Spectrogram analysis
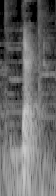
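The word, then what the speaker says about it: debt: इस वर्ड को बहुत से लोग डैप पढ़ते हैं, मैं भी डैप पढ़ा करता था, वर्ड टू वर्ड जैसे हम पढ़ते हैं, पर इसकी एग्जैक्ट प्रोनाउंसिएशन क्या है? डैट। व्हाट? डैट। बा साउंड नहीं है, डैट, जिसको हम कर्ज कहते हैं हिंदी में, इसकी इंग्लिश क्या होती है? डैट।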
